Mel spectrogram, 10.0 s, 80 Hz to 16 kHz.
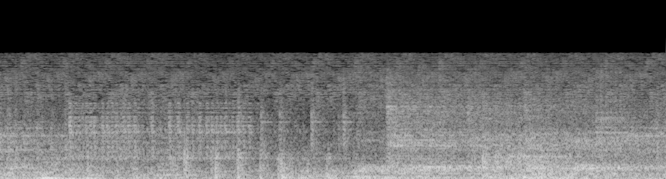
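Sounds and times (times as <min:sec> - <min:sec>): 
tunnel ambience: 0:00.0 - 0:09.9.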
